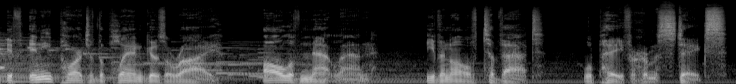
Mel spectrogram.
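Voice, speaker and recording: Very deep, grave commanding captain. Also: male voice, over music. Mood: grave, ominous. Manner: formal, measured, persuasive, solemn. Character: grave, commanding male military captain, calculating and courteous. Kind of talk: English game voice acting.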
